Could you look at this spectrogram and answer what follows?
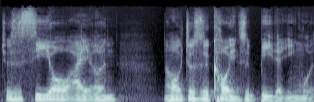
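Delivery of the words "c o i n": C O I N spelled letter by letter, slowly; spelling it out. Shown as a demonstration. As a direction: say C O I N as separate letters. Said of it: "那它怎么拼呢？".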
